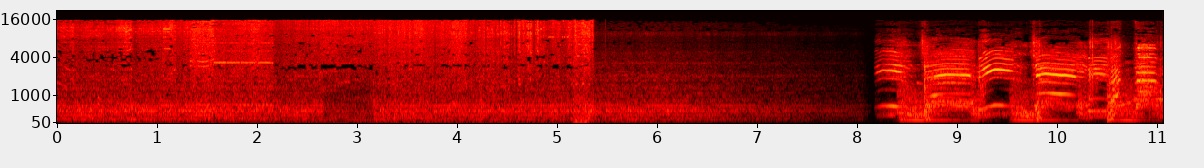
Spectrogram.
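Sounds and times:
low hum: 5.1 - 8.2.

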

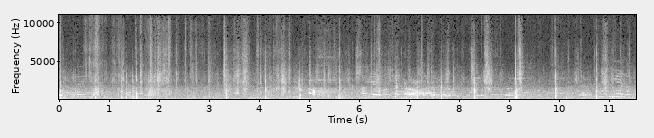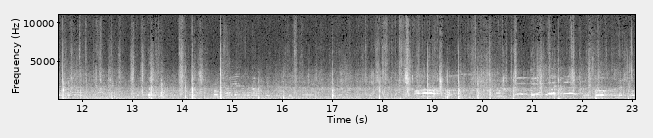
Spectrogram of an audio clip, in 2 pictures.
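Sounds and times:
voices of players: 0.0 - 23.0.

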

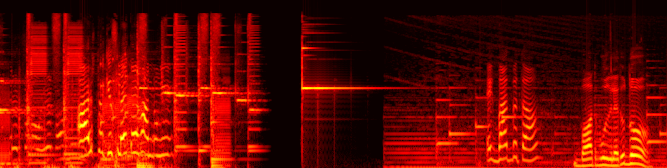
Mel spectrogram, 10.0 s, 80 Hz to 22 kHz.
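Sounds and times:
bright bell-like ding: 4.6 - 6.0
soft background music: 5.8 - 10.0.

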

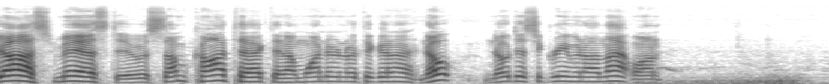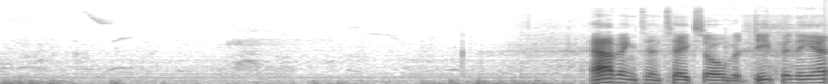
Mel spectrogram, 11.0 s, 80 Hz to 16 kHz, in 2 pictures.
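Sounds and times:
faint low rumble: 4.4 - 9.5
faint high chirps: 5.6 - 8.8.

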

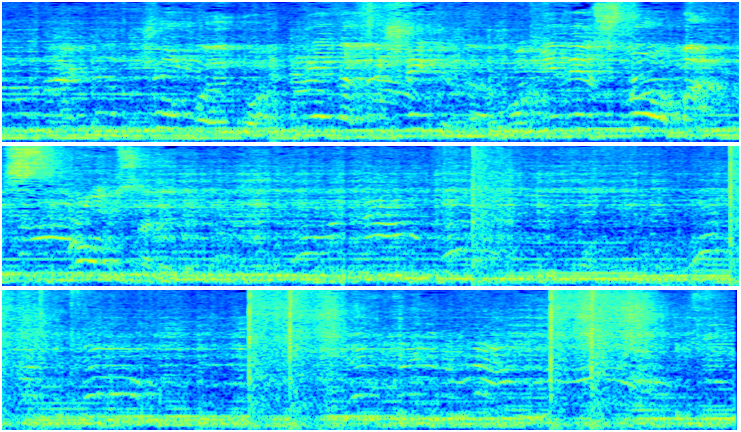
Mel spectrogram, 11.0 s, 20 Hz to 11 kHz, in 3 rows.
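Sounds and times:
rock music: 0.0 - 11.0
boxing gloves smacking mitts: 5.9 - 11.0.

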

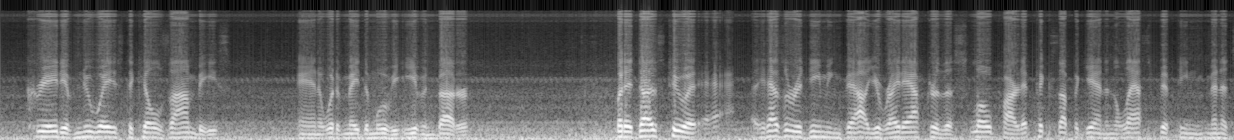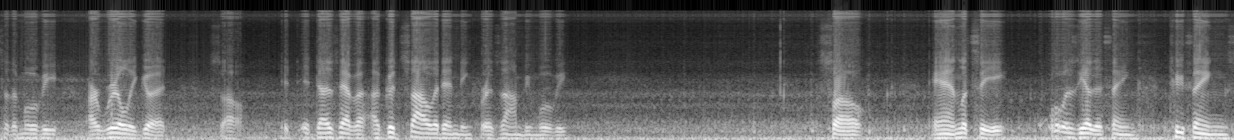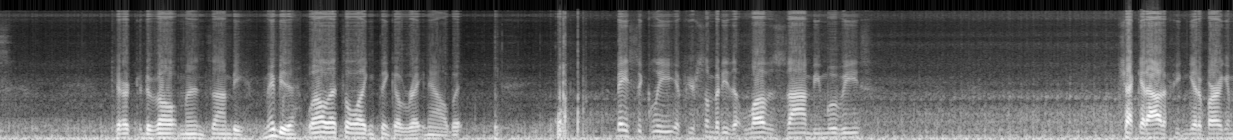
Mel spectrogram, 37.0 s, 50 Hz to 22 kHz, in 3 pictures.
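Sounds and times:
motorcycle engine cruising: 0.0 - 37.0.

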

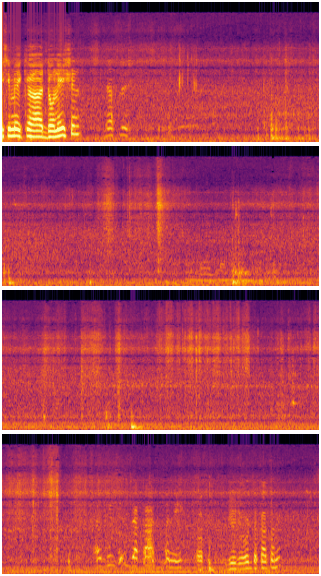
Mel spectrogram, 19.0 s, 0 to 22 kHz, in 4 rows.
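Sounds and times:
low background rumble: 0.0 - 19.0
plastic bag rustling: 8.8 - 16.6.

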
